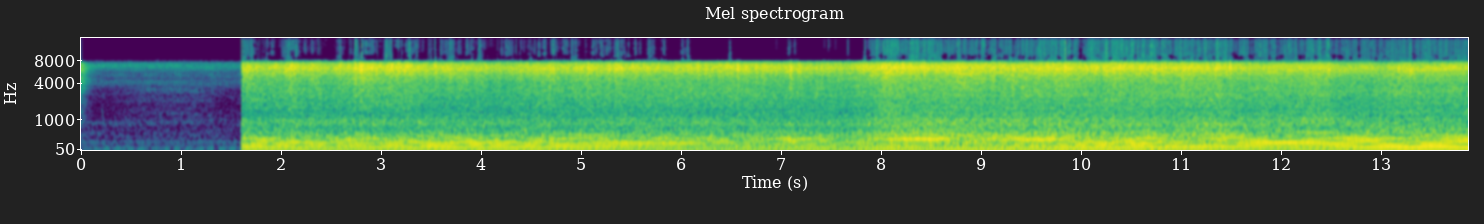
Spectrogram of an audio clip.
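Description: Zero-turn riding mower's engine running steadily at one even pitch. It sets in abruptly, at full loudness, about a second and a half in.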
